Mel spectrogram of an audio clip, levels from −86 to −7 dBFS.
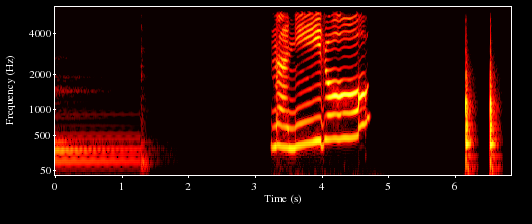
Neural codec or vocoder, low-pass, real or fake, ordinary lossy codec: none; 5.4 kHz; real; none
